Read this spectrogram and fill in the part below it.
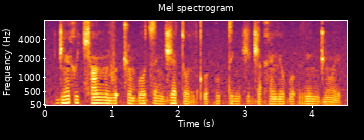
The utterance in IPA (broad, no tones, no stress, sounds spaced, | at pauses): d͡ʒ ɛ̃ x ɯ t͡ɕʰ ã ŋʷ ĩ v ɯ ʔ ʈ͡ʂ õ ɓ o t͡s ɛ ŋ d͡ʒ ɛ t o r kʷʼ a kʷ ɯ b t i ŋ t͡ʃ ɛ d͡ʒ a ʔ x ɛ̃ lʲ o ɓ o ʔ r ĩ n d͡ʒ õ ɪ̯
